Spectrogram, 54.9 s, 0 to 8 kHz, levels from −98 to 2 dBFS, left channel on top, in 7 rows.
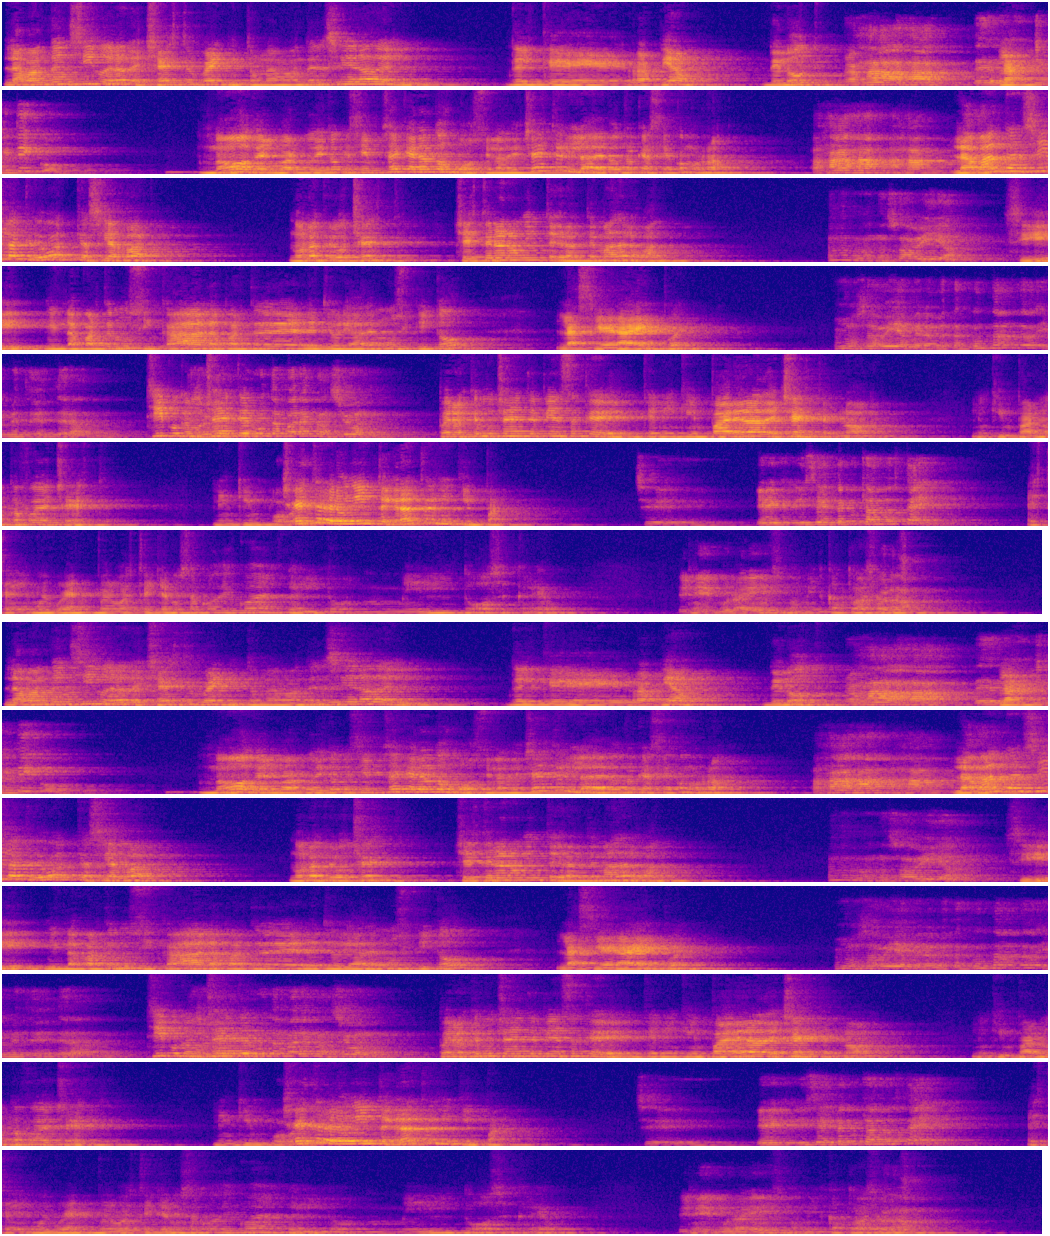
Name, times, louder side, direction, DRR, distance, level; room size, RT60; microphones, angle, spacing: voice 1, 0.0-3.3 3.8-5.3 5.7-6.2 7.5-7.8 9.1-13.3 15.0-16.9 17.8-18.8 19.1-20.7 23.2-27.0 27.7-28.7 32.5-33.3 34.7-38.0 38.6-40.1 40.8-43.0 46.9-51.3 52.2-53.9, left 2 dB, 45° left, 3 dB, 1.4 m, -26 dB
voice 2, 6.3-7.7 8.0-8.3 13.9-14.8 15.1-15.2 21.9-22.9 29.8-32.2 32.7-34.3 41.2-41.5 44.0-44.5 44.9-46.3 52.1-53.0 53.3-53.9, left 3 dB, 80° left, -2 dB, 2.6 m, -32 dB
16.0 x 6.7 x 4.2 m, 1.1 s
head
